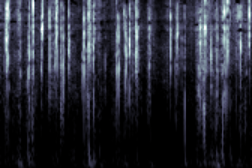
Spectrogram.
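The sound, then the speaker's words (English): Busy crinkling of a wad of paper being crumpled in the hands, a dense run of small crackles and snaps that mimics the pop of a crackling fire, with no voices. “that you were doing kind of the old crinkle paper fireside chat noises where you take a wad of paper.”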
